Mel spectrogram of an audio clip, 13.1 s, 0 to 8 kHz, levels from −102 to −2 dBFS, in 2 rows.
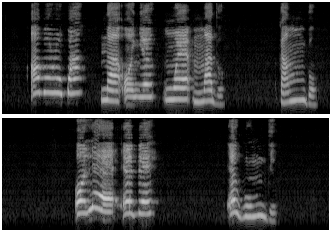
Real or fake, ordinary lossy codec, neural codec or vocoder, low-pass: fake; none; codec, 16 kHz, 16 kbps, FreqCodec, smaller model; none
